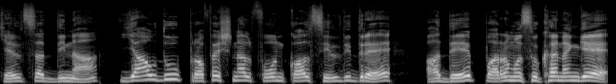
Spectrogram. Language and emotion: Kannada, happy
